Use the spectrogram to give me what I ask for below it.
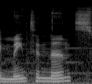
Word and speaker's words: maintenance: You say maintenance, which is right, but sounds off with more than 2 syllables.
